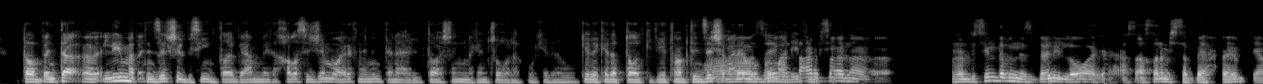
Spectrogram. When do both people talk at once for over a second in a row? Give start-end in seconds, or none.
7.0-8.4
